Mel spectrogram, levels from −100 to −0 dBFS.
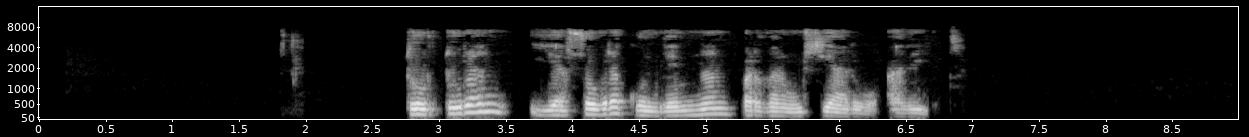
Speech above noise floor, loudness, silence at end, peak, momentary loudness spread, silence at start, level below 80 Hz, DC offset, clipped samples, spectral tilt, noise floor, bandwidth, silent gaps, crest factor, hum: over 71 dB; -20 LUFS; 2.1 s; -4 dBFS; 9 LU; 2.75 s; -64 dBFS; under 0.1%; under 0.1%; -5.5 dB/octave; under -90 dBFS; 7.8 kHz; none; 20 dB; 50 Hz at -55 dBFS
